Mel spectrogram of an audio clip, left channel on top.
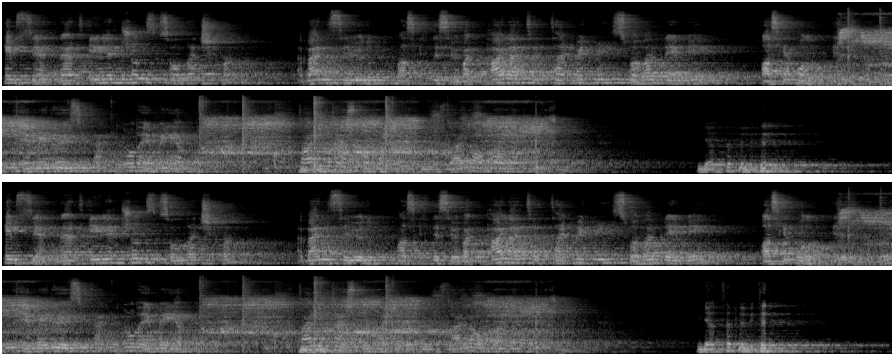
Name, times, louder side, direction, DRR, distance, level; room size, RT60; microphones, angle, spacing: voice 1, 0.0-2.3 2.9-7.1 7.6-10.7 11.0-11.1 11.5-14.5, equal, 5° left, -6 dB, 1.9 m, -29 dB
sound 1, 8.0-14.4, left 3 dB, 20° left, 0.6 m, -31 dB
voice 2, 11.9-12.2 15.8-16.5, right 3 dB, 55° right, 4 dB, 0.7 m, -29 dB
9.3 x 7.0 x 7.0 m, 2.5 s
head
